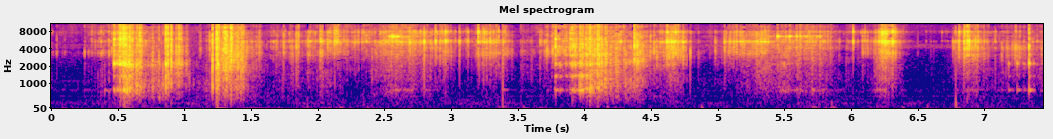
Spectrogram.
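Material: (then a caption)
Glass. A small clear glass jar with a white lid, partly filled with dried green plant matter, is held in the hand and shaken and tilted so the contents rattle against the glass. Bright, crisp bursts of rattling and light clinking come and go with quieter scraping between them. There is almost no low end, and each sound dies away quickly.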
